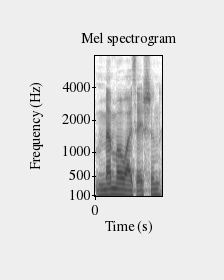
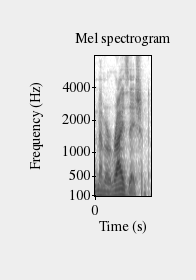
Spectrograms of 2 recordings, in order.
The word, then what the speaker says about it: memoization: It's pronounced memoization, not memorization.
